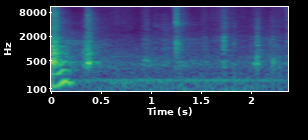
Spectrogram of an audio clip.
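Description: A few light, scattered clicks and knocks as the plastic CPU fan assembly of an HP dc5750m desktop is handled and fitted back into the metal case.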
